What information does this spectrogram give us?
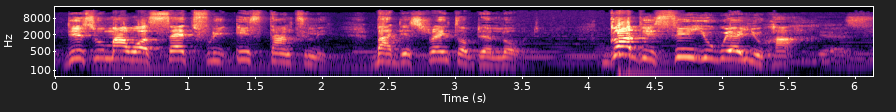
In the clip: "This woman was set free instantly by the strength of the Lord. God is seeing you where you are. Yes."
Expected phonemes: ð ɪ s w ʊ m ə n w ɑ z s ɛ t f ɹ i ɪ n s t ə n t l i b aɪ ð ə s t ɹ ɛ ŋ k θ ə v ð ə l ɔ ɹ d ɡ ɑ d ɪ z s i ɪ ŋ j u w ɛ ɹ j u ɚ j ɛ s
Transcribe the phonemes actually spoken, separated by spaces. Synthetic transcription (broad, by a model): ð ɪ s w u m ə n w ɑ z s ɛ t f ɹ i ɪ n s t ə n t l i b aɪ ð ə s t ɹ ɛ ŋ k t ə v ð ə l ɔ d ɡ ɑ d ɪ s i j u w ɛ j u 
